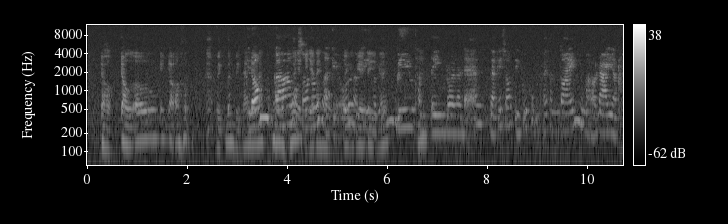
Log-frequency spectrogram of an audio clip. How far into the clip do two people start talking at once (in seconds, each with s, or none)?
3.2 s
